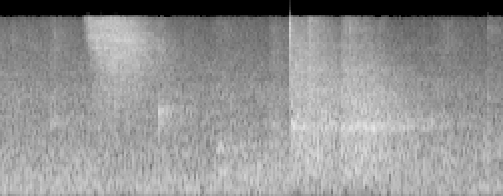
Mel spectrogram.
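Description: Heavy weight plates clank as a barbell is set back onto a metal rack.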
